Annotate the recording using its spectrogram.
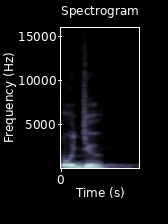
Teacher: Jim sukun qalqalah sugro karena mati asli di tengah kalimat jangan lupa dipantulkan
